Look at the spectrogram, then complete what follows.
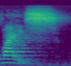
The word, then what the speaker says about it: weiß: Again, you can see here this sign of beta, Doppel-S, which you could see here in Größe. So weiß.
